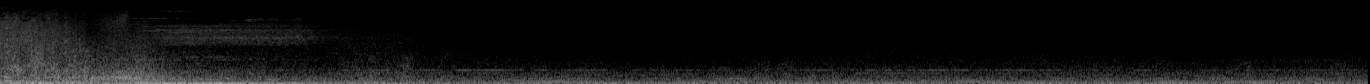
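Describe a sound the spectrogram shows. A triumphant game fanfare swells and then settles into calm music.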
